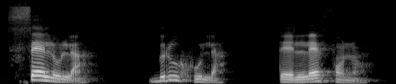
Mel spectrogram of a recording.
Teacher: Esdrújulas is when the stress syllable goes in the third, in the third to last.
